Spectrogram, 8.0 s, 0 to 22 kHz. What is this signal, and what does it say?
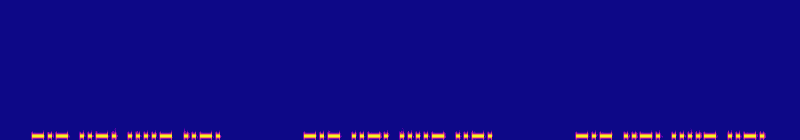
Morse code, heard as a keyed tone, about 29 wpm, 700 Hz. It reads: KF4F KF4F KF4F
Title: USA Call Signs - 4 Characters - Repeated 3x - 30wpm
